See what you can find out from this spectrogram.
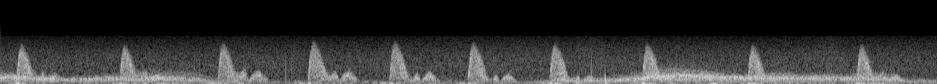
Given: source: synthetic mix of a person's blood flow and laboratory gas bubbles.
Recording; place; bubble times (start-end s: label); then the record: Doppler ultrasound of blood flow; subclavian vein
no bubbles
From the record:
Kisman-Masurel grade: 000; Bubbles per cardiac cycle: 0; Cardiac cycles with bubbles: 0%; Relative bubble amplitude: no bubbles discernible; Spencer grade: 0 (complete lack of bubble signals)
